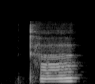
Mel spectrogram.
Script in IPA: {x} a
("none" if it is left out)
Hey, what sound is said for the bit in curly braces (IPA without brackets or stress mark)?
kʰ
